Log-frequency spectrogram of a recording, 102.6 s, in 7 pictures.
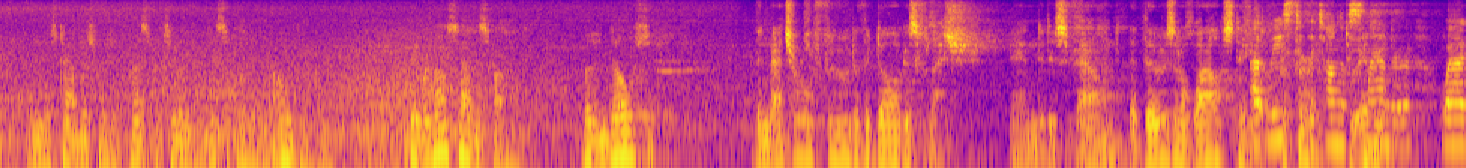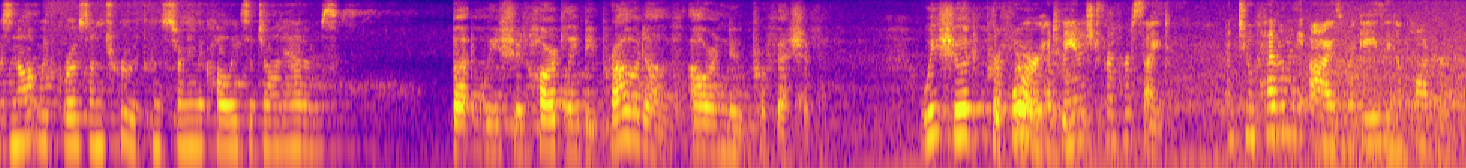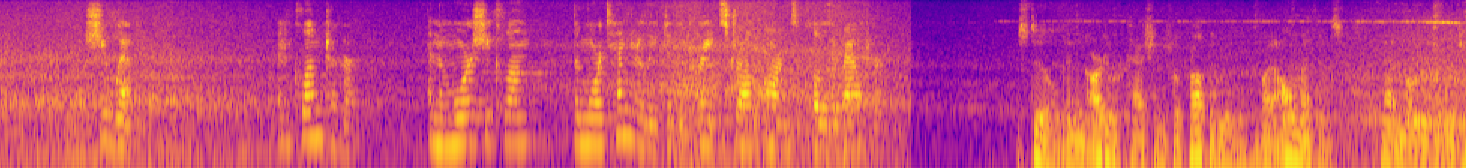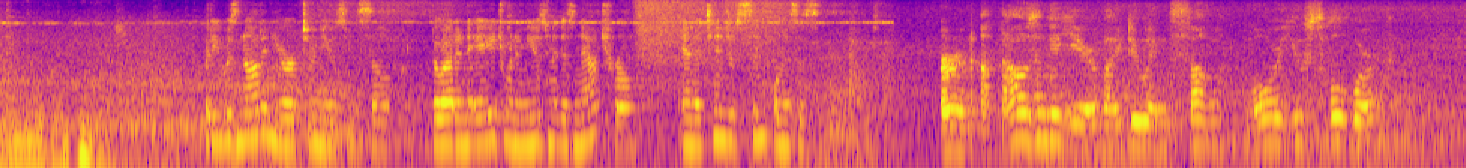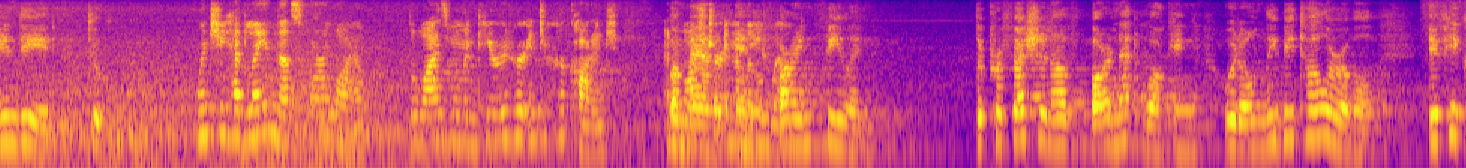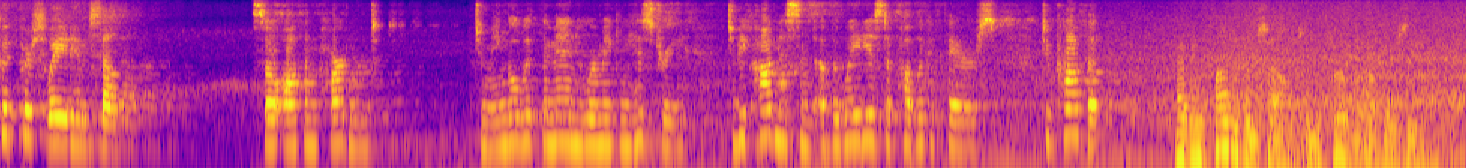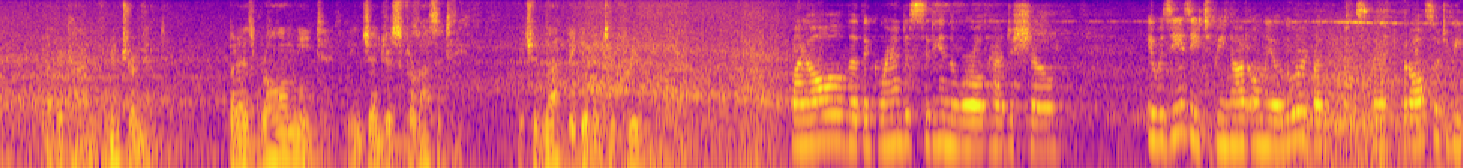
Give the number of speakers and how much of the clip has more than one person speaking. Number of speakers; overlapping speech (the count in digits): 5, about 4%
